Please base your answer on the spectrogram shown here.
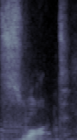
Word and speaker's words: sword: only said joke about how i would pronounce the word swat i was it just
